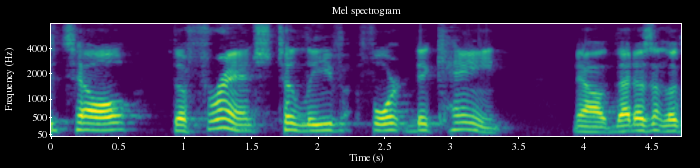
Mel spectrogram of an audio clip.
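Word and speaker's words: Fort Duquesne: is ordered to tell the French to leave Fort De Caine now that doesn't look like it says Fort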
